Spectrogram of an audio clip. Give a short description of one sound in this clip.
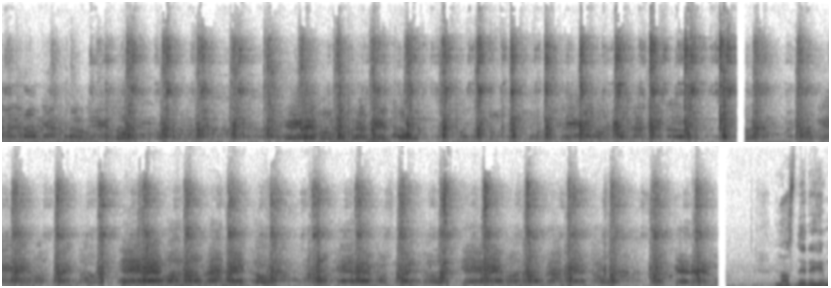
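A crowd claps hands in a steady beat.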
